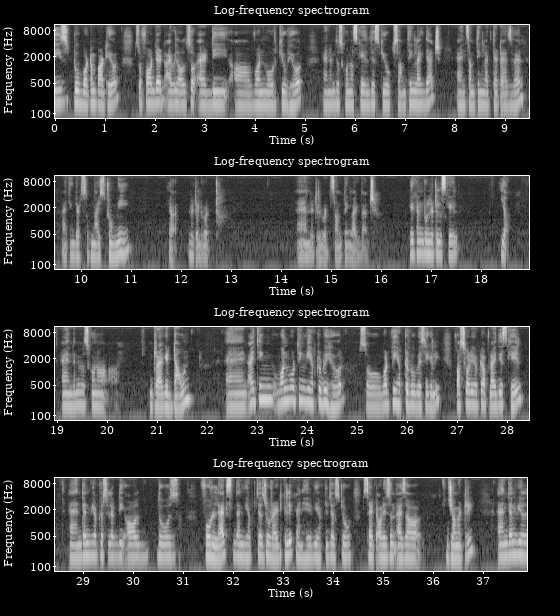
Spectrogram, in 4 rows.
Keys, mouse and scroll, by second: 1.1 click, 1.8 shift+a, 5.3 click, 6.1 click, 7.1 click, 8.4-9.6 drag, 10.5-11.9 drag, 12.4-13.7 drag, 14.6-16.0 drag, 16.6-18.2 drag, 18.5 middle click, 19.2 w, 19.9-21.1 drag, 21.3 click, 22.6 click, 24.6 click, 25.2 click, 26.0 click, 27.0 ctrl+a, 27.9 ctrl+a, 29.4 drag, 30.0 middle drag, 30.7 shift+drag, 31.3 middle click, 32.5-34.2 drag, 34.9-36.4 drag, 37.0-37.5 shift+middle drag.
